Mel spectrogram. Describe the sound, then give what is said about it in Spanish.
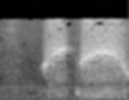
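A person whistles a wolf whistle of the kind aimed at a pretty woman passing by: a short rising note, a brief gap, then a longer, breathy note that sweeps up and falls back down. “¿cuál será el origen del característico silbido que se emite o se emitía al pasar cerca a una mujer bonita?”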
